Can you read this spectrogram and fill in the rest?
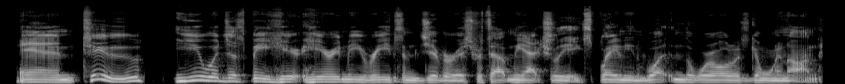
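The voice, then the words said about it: Thick Southern US accent. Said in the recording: “my pronunciation is probably horrible in my thick southern accent”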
